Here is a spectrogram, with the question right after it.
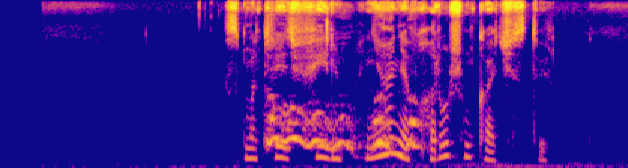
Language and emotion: Russian, neutral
